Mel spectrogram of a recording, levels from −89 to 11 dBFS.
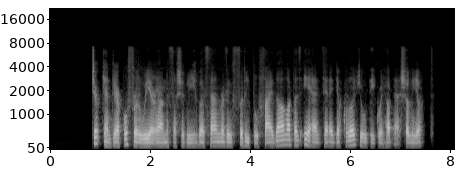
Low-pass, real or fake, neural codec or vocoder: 7.2 kHz; fake; codec, 16 kHz, 0.5 kbps, FunCodec, trained on LibriTTS, 25 frames a second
